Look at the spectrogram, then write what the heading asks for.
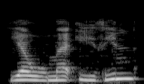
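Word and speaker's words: يومئذٍ: kha, like this case, so you pronounce the tanween clear. You read it yawma idhin ayna, yawma idhin, with clear noon sakin sound on the tanween.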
